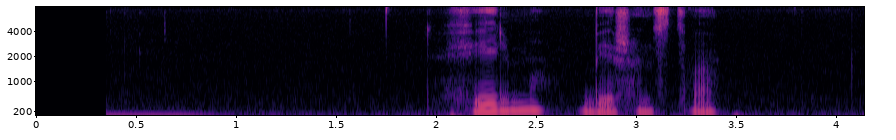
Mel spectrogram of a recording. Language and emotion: Russian, neutral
